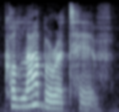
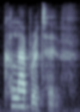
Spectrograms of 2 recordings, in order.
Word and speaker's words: collaborative: Collaborative. Collaborative. When you say it quickly, you don't really pronounce the O. Collaborative.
